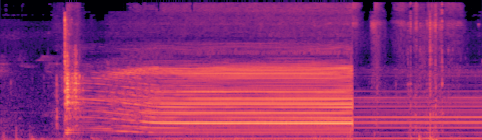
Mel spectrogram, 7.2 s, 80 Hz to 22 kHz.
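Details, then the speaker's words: Electric hydraulic pump (goes to 1600 psi) of a Kodiak disc brake conversion on a 2020 Grand Design Momentum 397TH toy hauler, run for a leak check after bleeding: whine rises, holds steady about three seconds, then cuts off; normal pressure build-up. "Because this pump goes to 1600 psi, I'm going to turn it on, let it build up to full pressure, and look for leaks when it's running."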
